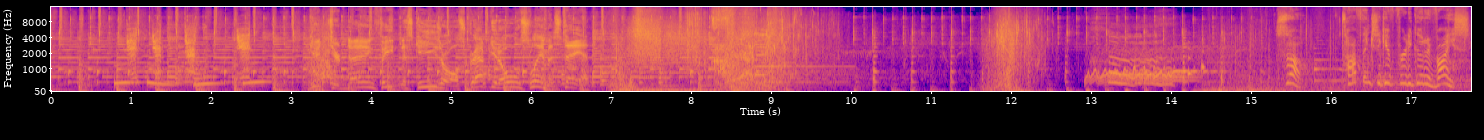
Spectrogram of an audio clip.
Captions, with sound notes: Get your dang feet in the skis or I'll strap you to ol' Slim instead. [whimpering] So, Toph thinks you give pretty good advice.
